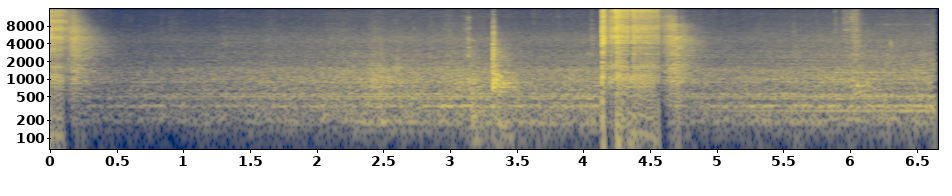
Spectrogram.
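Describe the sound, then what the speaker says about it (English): Tack welds joining two pieces of steel plate on a custom hood build for a 1951 Chevy rat truck, heard as short crackling bursts and sharp pops over a steady buzzing hum, fairly close and loud. "so now I can tack my two pieces together."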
